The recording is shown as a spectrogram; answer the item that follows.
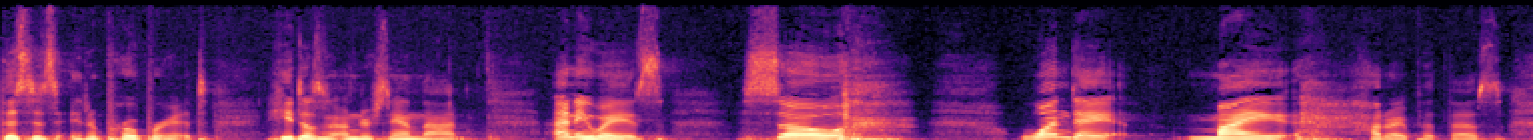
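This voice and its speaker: A woman with an American accent speaks at a moderate pace, her pitch high and her intonation lively. She leaves long, frequent pauses. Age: 20s. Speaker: first-time comedian. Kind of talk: stand-up. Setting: stage with audience.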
